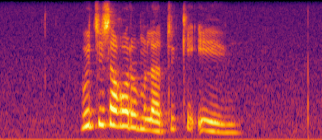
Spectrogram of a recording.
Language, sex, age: Northern Sotho, female, 25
